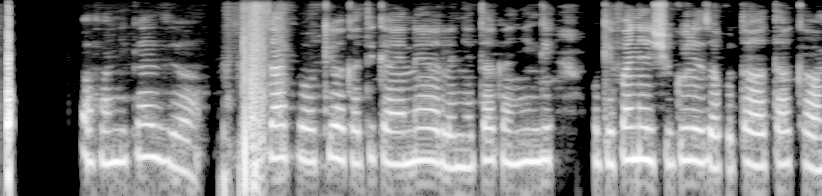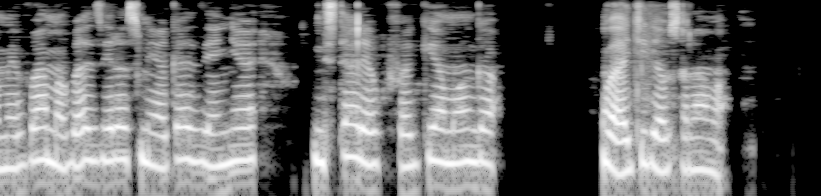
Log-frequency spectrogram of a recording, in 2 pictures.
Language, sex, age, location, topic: Swahili, female, 36-49, Wajir, health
